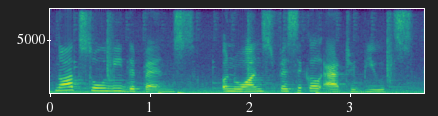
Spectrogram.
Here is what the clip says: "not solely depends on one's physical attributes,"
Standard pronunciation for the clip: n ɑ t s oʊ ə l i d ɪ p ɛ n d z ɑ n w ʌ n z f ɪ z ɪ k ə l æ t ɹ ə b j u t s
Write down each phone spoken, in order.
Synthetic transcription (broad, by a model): n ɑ t s oʊ l i d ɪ p ɛ n d s ɑ n w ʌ n s f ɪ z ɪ k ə l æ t ɹ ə b j u t s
